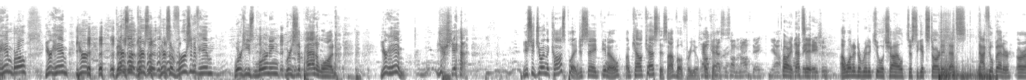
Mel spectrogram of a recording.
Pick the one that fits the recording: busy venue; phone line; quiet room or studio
busy venue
